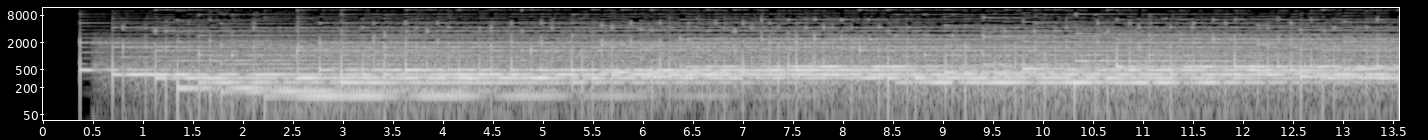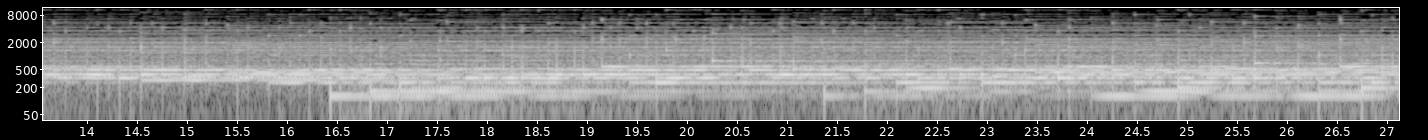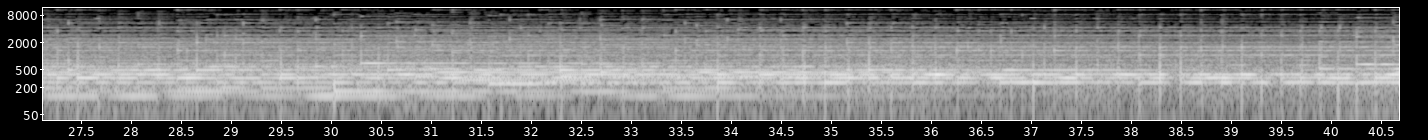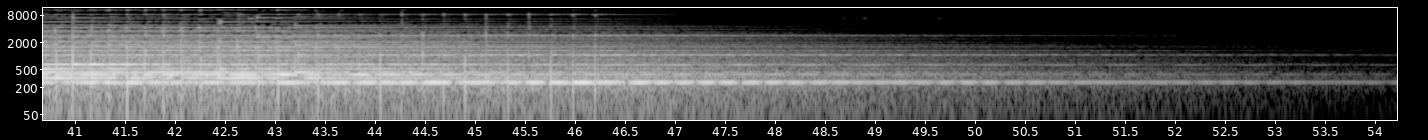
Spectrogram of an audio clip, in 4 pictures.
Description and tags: Wood Raindrops
Wood, Rhythmic, Raindrops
